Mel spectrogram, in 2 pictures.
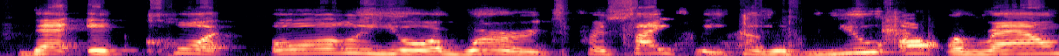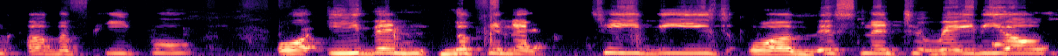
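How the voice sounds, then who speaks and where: Bright-voiced woman in casual discussion. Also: on the high side, poor audio. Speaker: webinar participant sharing experience.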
